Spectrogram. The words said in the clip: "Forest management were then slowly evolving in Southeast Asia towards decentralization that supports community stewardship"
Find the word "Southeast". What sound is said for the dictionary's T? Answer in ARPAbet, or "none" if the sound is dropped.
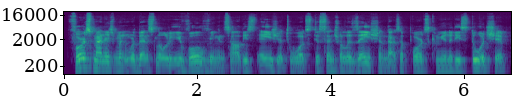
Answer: T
